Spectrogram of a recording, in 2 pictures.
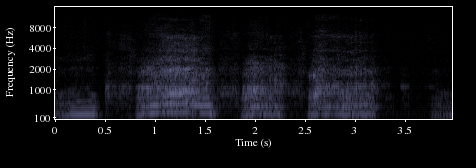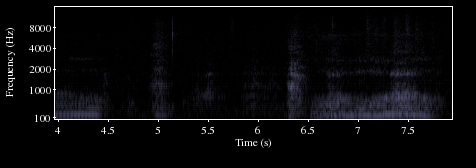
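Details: Pet dog giving strange, talkative vocalizations: rough, growly moans in quick succession, then a softer, steady tone, a short pause, and a final wavering grumble.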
